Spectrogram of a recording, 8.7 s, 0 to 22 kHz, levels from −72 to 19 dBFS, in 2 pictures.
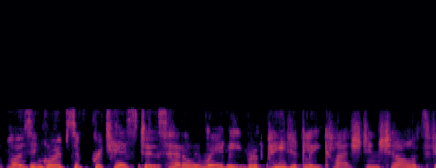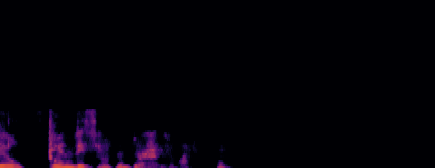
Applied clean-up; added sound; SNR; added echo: neural mask model Resemble Enhance denoiser.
